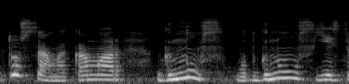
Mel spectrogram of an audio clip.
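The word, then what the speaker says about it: gnu: последнее слово и цельную гнул антилопа гну ну потому что не произносится буква g и так вот они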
